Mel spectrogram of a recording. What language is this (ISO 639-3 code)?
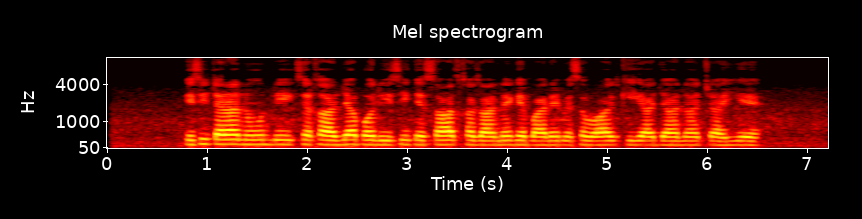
urd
